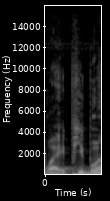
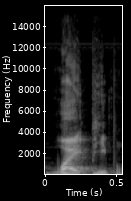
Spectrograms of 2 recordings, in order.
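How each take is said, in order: First: The word white is said in a lowered voice. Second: The word white is said at normal volume.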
